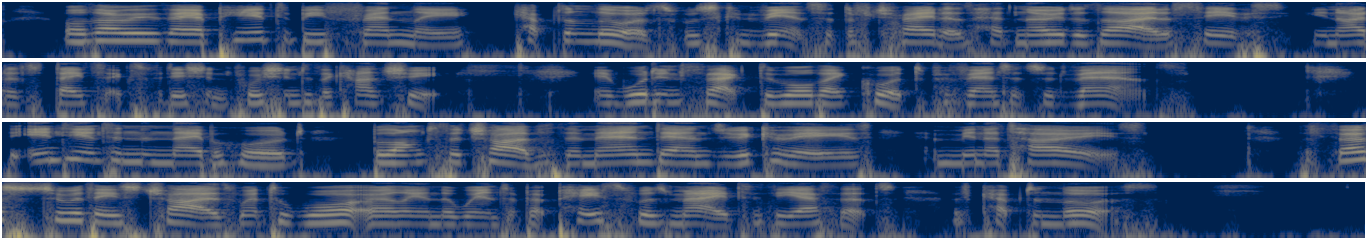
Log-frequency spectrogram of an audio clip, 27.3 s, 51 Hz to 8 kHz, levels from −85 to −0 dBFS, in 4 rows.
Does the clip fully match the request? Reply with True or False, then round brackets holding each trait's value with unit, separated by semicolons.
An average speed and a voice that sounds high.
True (165 wpm; 200 Hz)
